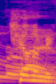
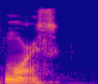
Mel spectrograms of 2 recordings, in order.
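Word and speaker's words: Morais: Well, Marias was actually for me, but second to Marias. – Killing me with that Marias. It's Morris.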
